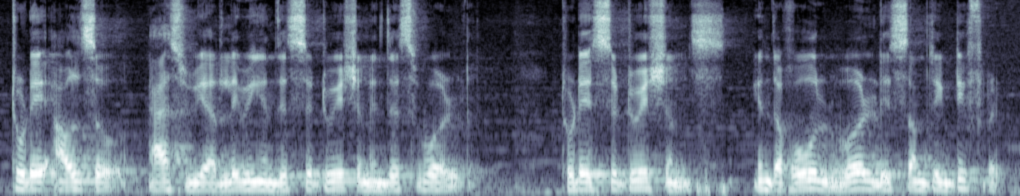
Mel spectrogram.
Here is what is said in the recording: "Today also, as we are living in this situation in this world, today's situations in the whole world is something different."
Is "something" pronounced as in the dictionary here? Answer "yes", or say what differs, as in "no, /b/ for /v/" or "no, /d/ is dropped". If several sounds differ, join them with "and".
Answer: no, /t/ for /θ/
